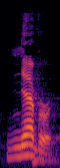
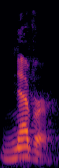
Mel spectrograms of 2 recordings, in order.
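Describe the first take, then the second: The two takes are said the same way.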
